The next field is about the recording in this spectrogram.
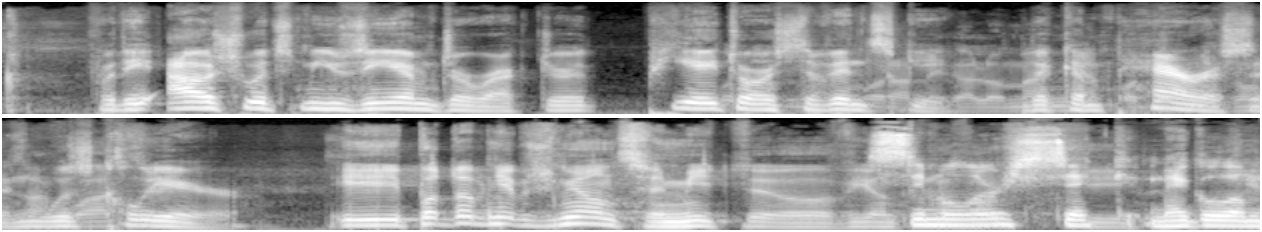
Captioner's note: speaking foreign language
